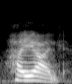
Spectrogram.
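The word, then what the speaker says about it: hayal: Like Urdu का ख़याल, इन Turkish हयाल. थोड़ा सा प्रोनाउंसिएशन का डिफरेंट है, लेकिन meaning is same. And seventh one सिर्फ.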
